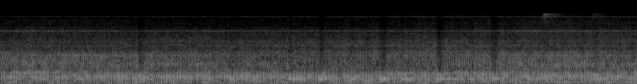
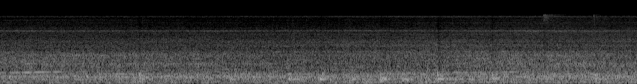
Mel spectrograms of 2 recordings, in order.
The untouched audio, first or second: second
